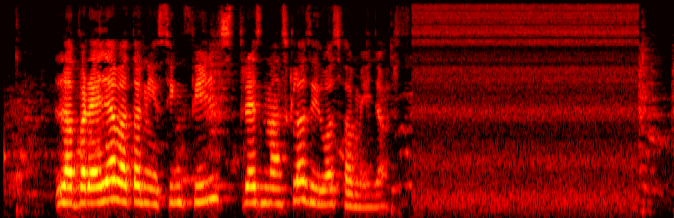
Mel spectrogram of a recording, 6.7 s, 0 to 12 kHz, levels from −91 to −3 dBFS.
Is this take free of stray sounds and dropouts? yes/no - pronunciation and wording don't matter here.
yes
